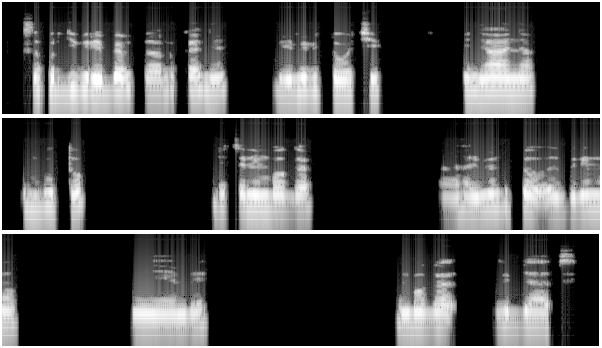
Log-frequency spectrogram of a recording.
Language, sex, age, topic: Kinyarwanda, male, 18-24, finance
